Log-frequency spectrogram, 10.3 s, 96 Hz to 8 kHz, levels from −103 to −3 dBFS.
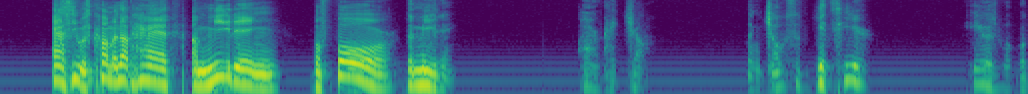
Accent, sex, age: American, male, 50-69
